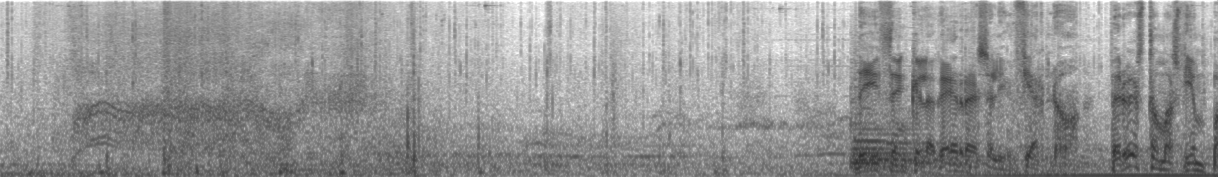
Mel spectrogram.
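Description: Footsteps crunch on snow and then tap on stone.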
